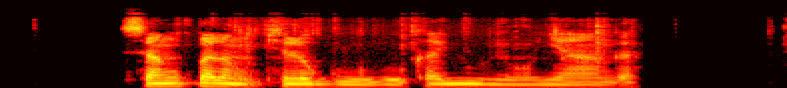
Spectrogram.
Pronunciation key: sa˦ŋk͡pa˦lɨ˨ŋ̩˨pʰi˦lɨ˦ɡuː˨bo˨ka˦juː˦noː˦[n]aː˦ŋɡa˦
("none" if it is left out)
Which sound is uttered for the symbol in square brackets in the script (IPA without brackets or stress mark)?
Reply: ɲ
